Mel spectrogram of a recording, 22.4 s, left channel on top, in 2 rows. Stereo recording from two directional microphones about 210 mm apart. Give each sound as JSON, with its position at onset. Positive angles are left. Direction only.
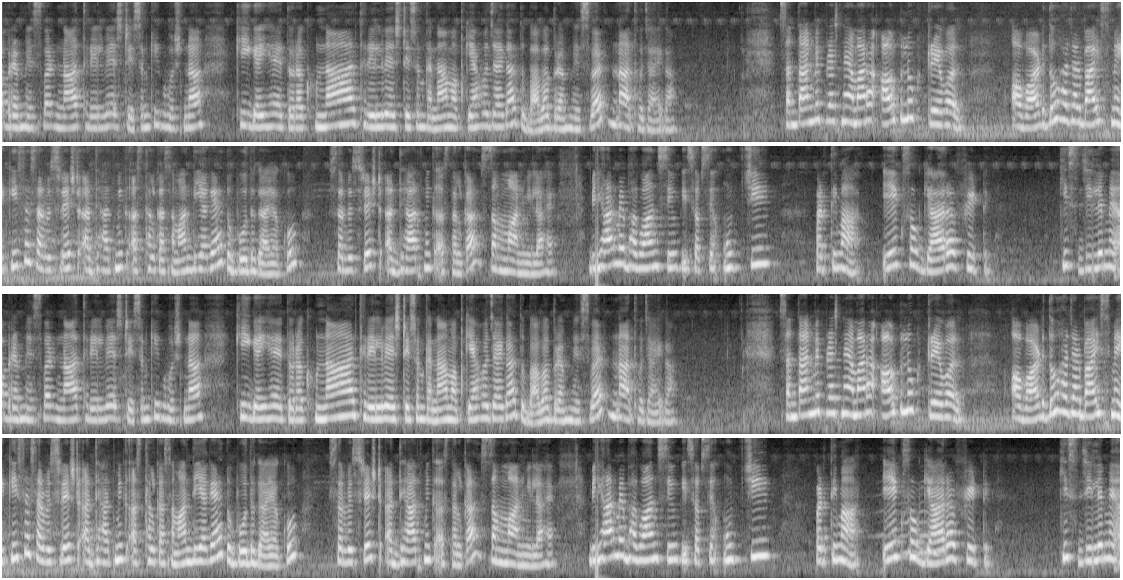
{"t": 0.0, "sound": "speech", "side_deg": -5}
{"t": 20.2, "sound": "speech", "side_deg": -40}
